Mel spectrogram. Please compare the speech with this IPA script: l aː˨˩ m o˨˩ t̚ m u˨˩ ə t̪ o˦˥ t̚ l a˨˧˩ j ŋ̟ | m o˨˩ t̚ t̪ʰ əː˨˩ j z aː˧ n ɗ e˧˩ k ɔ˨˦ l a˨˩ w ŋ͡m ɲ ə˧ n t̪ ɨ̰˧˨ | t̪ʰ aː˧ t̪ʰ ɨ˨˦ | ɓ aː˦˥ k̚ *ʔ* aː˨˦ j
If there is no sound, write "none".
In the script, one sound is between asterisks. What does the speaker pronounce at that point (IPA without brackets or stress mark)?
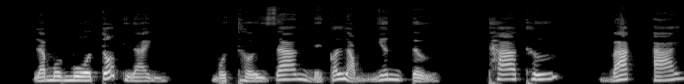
ʔ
